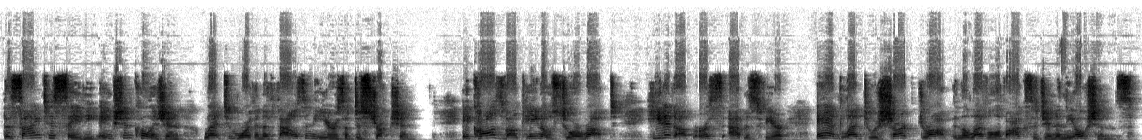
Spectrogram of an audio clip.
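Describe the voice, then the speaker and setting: High-voiced woman reading educational narration. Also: lively intonation, a little slow, a bit bright, slight background noise, poor audio. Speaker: textbook narrator.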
